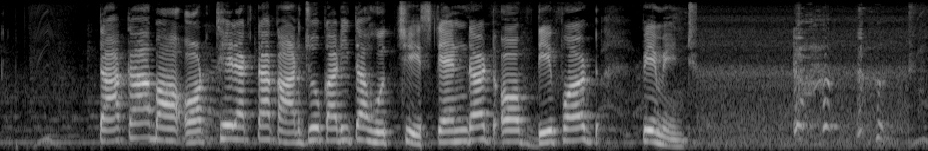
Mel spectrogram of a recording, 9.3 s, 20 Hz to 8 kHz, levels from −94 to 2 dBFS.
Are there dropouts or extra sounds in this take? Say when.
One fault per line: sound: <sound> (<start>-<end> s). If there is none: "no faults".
sound: cough (7.9-9.0 s)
